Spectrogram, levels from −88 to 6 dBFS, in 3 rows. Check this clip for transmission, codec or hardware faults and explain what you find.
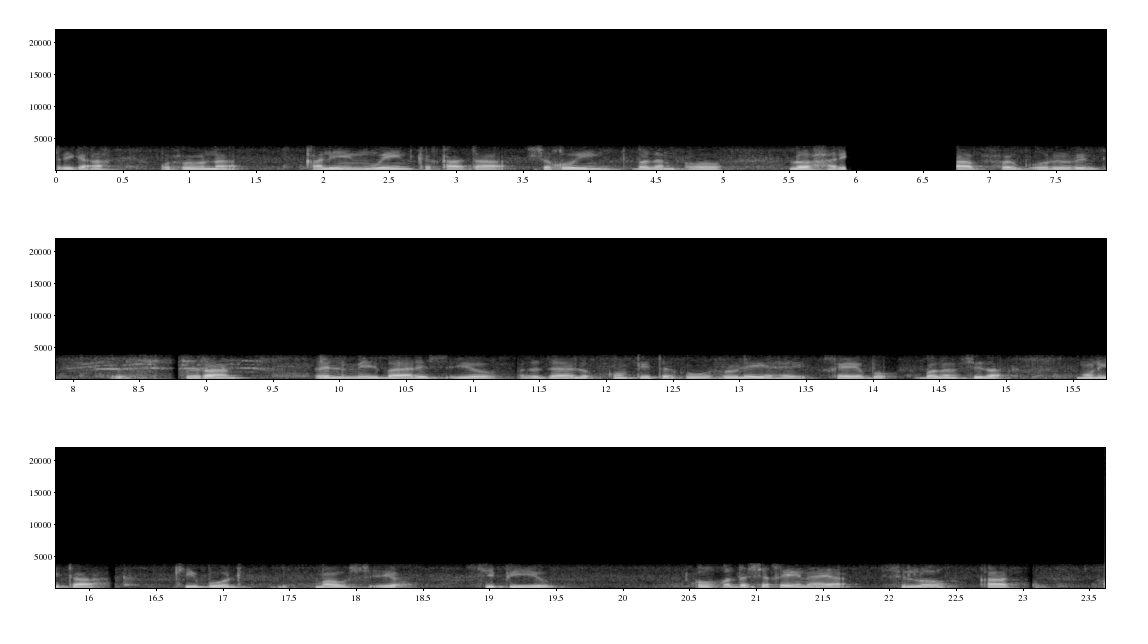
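Two kinds of fault turn up in this speech clip, which is carried over the AMR narrowband mobile codec with a band of roughly 150 Hz to 3.5 kHz.

Audio dropout to silence: From 5.92 to 6.76 s the sound stops dead for about 0.84 s. This comes right after "shaqooyin badan oo la". Speech returns at "xog ururin". The gap is silent, with no room tone. The input was likely lost while recording carried on, so that stretch is gone.

Lost AMR speech frames: These occur at 8.64, 11.22, 14.10, 16.04, 18.30, 20.64 and 22.94 s. Each lasts 80 to 160 ms. The one at 20.64 s comes just before "shaqeynaya si loo", and the one at 22.94 s comes just after those same words. At 18.30 s the losses are scattered over 160 ms in short runs. The decoder repeats the last good parameters while fading the gain. Speech smears, sags or warbles, then returns weak.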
